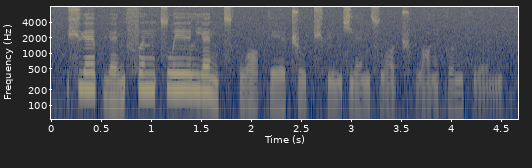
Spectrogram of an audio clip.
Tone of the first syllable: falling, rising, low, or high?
high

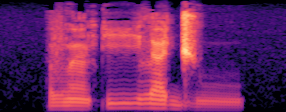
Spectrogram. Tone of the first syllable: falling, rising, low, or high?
low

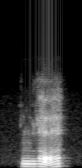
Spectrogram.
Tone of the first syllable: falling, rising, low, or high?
low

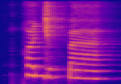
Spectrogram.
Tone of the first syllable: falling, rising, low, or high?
high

